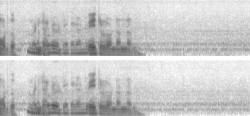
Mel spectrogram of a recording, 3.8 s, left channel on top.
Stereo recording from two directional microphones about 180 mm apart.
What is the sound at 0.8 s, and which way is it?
Speech, 60° right (ahead or behind).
